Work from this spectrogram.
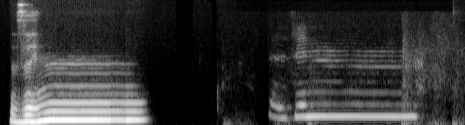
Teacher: So when we have to join to a noon gunna, we have to hold and make a nasal sound from the nose pipe for about 2 seconds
